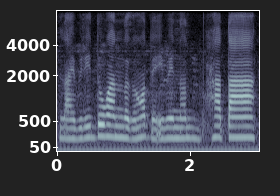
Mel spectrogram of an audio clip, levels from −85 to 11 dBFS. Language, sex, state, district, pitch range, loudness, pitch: Chakma, female, Tripura, Dhalai, 185-200 Hz, -19 LUFS, 190 Hz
